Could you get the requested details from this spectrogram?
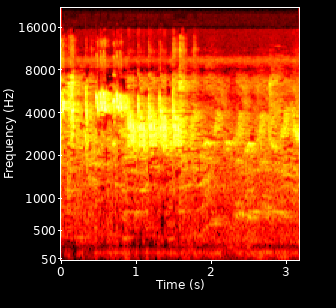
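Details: Clamorous reed warbler, called kerak basi locally, singing in full gacor form: a busy stream of harsh, chattering notes mostly high-pitched, with scratchy trills and short whistled phrases run together without pause.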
